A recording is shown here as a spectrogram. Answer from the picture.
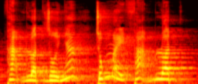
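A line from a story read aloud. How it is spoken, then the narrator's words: Shrill hiss. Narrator (Vietnamese): Con quỷ đầu đàn rít lên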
